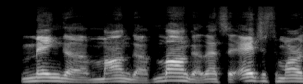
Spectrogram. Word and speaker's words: manga: Edge of Tomorrow is actually based on a comic or magma of the same name, I believe. You're 100% right, Magna. What did I say? I said it wrong. Manga.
